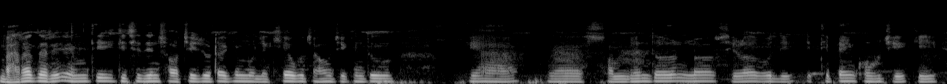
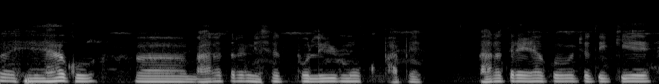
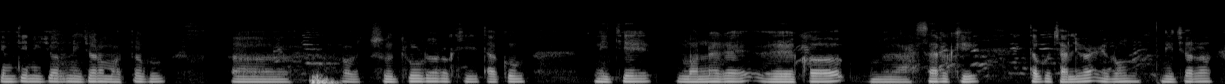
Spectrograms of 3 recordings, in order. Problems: background sounds at intervals, background conversations at intervals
